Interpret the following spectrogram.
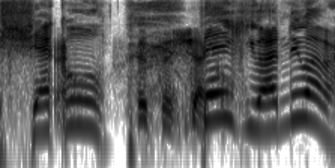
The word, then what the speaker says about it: shekel: it it's a sh it's a shackle you got to be jewish to be able to pronounce it a shekel thank you i knew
